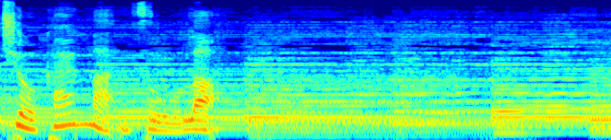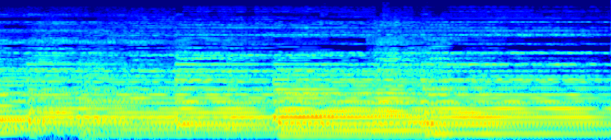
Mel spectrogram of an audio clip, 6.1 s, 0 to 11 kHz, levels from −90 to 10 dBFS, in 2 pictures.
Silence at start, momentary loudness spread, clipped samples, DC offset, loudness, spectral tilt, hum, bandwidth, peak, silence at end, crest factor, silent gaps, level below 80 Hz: 0 s; 9 LU; under 0.1%; under 0.1%; -22 LUFS; -6 dB/octave; none; 11 kHz; -2 dBFS; 0 s; 20 dB; none; -46 dBFS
